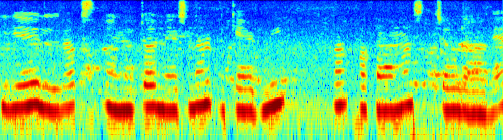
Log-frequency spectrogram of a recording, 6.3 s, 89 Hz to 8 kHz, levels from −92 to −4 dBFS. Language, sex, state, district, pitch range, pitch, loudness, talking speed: Hindi, female, Uttar Pradesh, Lucknow, 230-265 Hz, 245 Hz, -14 LUFS, 85 wpm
